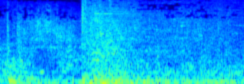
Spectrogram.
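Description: A crystal structure shatters with a loud magical blast.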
